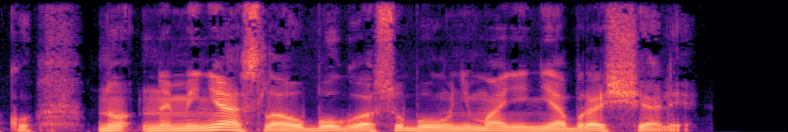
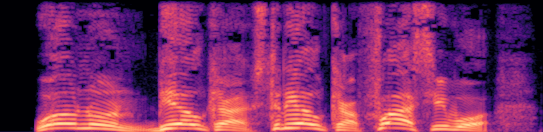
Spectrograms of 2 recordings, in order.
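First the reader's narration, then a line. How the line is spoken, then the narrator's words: Yelled from behind. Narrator (Russian): заорал кто-то сзади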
